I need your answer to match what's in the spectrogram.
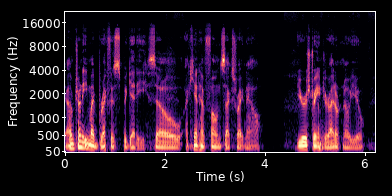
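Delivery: ordinary talk, nothing marked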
